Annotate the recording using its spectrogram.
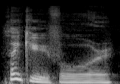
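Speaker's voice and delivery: slow, measured pilot's cabin announcement; drawn-out British Airways captain on the intercom; airline pilot announcement. Retold or imitated. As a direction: spell out the final approach, slowly and gravely. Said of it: "he said, uh".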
